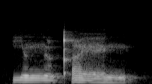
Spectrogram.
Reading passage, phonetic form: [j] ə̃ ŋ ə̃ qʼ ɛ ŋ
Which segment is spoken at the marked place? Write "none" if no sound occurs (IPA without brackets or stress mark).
j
